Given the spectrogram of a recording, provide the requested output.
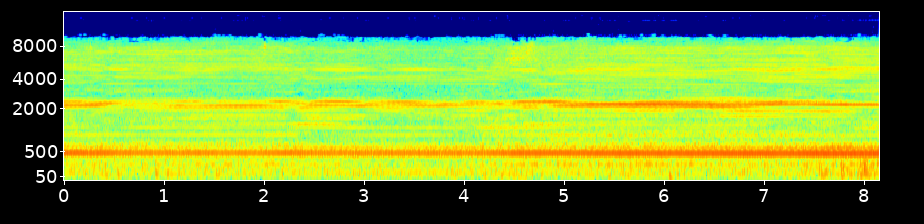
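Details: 2022 Tesla Model 3 rear-wheel drive with heat pump, recorded from outside the car with defrost on: smooth steady mid-pitched whine with a fainter higher tone holding even; heat pump compressor running normally.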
